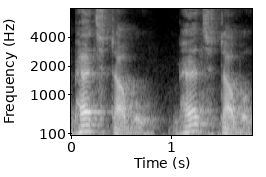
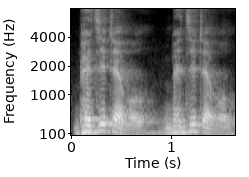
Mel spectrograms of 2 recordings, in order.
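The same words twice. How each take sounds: First: ভেজটাবল in three beats, "VEJ-ta-bol"; correct pronunciation. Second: ভেজিটেবল in four beats, "ve-ji-tay-bol"; common mispronunciation. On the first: Teacher models the word for learners, correctly pronounced. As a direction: drop the middle vowel in ভেজটাবল, "vej-tabol". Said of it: "সঠিক উচ্চারণটা আসলে হবে". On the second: Teacher shows learners the common mistake, mispronounced. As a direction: say ভেজিটেবল with a full "ji-tay" in the middle. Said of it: "তো আমরা উচ্চারণ করে থাকি". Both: Shown as a demonstration.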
